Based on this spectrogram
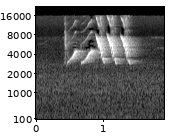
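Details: Double-collared seedeater (coleiro) singing: about a second of rising whistled slurs followed by three sharper, high, downward-sweeping notes in quick succession over a quiet hiss.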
